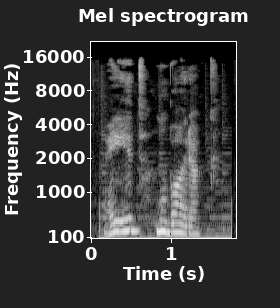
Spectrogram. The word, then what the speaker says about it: عید مبارک: د عید مبارک د صفت او موصوف کلمات عربي دي او هغه کسان چې عربان نه دي دا دوه کلمې د عربانو په څیر نه تلفظ کوي. – عید مبارک. – عربان عین واضح تلفظ کوي ځکه چې دا توری د دوی په ژبه کې شته خو همدا مبارکي چې کله په پاکستان کې خلک ورکوي لهجه بدلیږي.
